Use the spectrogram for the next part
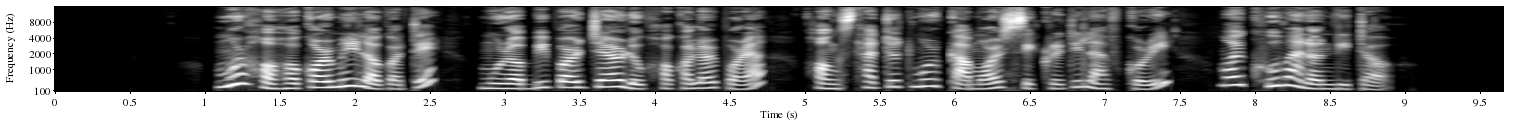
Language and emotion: Assamese, happy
